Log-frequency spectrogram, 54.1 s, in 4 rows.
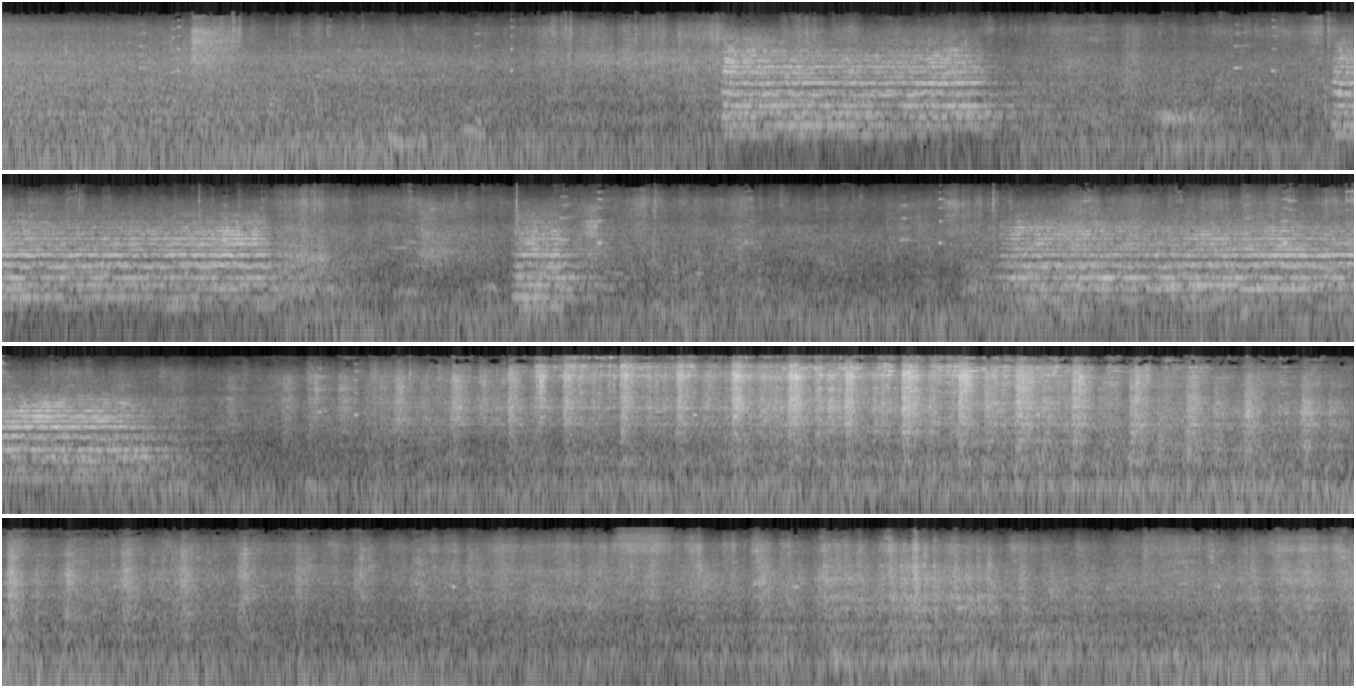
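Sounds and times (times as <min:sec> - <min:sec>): train wheels clacking over rails: 0:00.0 - 0:54.0
train horn blast: 0:07.2 - 0:10.6, 0:13.2 - 0:16.8, 0:18.6 - 0:19.8, 0:23.2 - 0:29.1.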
